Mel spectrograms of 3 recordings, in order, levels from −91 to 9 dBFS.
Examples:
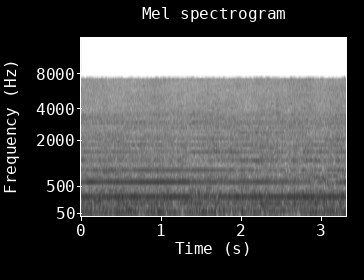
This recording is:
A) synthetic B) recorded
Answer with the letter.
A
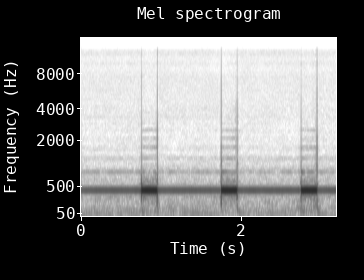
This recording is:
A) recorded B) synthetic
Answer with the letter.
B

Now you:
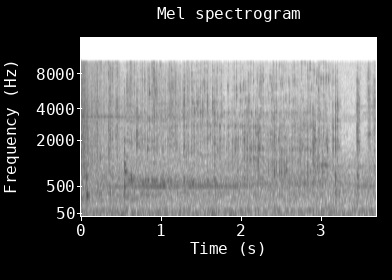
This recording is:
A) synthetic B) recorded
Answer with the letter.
B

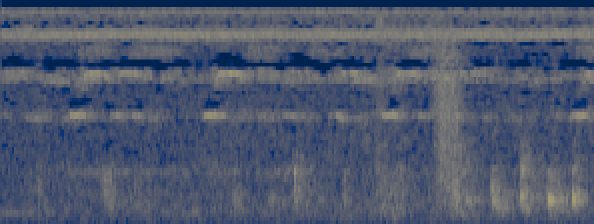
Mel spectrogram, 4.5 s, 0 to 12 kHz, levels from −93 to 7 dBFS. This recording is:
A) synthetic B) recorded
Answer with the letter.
B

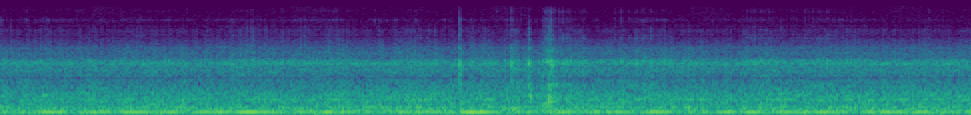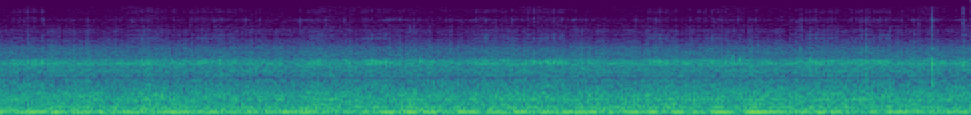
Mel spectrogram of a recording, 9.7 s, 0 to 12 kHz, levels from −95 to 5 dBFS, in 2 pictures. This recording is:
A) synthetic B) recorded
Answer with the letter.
B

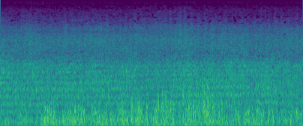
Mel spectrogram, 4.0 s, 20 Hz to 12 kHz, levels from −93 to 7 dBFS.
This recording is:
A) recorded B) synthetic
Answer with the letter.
A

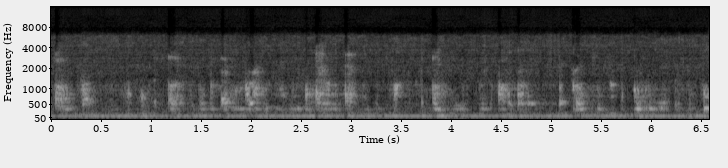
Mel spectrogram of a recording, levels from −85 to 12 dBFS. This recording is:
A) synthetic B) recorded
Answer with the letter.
A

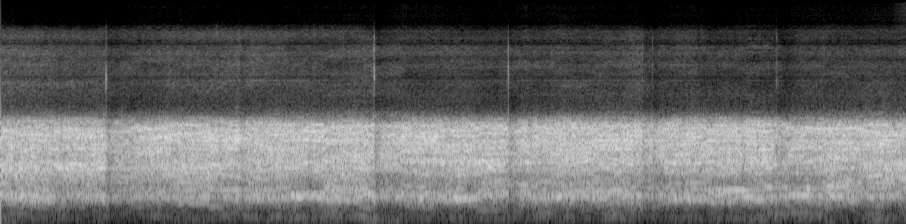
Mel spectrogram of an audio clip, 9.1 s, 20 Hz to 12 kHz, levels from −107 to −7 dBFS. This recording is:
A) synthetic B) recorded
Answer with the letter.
A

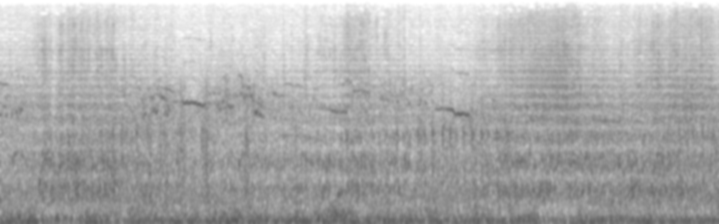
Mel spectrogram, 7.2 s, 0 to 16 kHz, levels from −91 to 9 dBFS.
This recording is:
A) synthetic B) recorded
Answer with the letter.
B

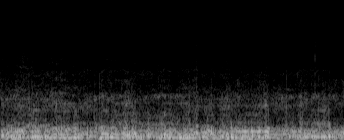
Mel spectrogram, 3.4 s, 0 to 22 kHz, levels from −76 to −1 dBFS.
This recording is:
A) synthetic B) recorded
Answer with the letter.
A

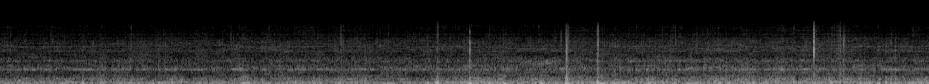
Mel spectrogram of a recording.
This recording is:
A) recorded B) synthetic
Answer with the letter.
B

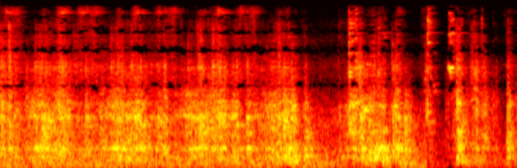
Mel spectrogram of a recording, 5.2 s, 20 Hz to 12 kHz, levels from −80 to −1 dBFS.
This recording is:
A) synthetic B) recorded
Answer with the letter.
B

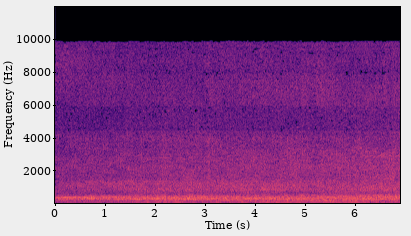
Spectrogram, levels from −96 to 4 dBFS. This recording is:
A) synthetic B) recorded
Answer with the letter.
A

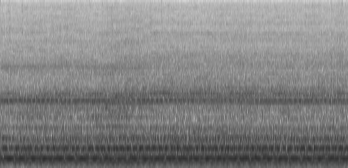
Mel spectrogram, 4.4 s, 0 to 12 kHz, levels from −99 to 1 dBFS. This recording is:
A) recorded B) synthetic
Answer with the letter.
A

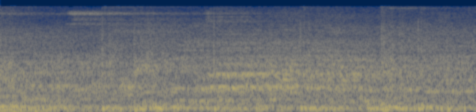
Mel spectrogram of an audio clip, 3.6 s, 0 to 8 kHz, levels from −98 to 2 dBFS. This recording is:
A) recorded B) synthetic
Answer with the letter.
A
